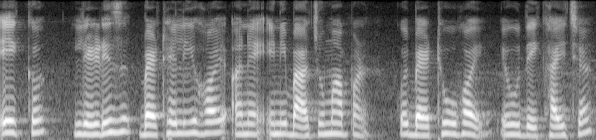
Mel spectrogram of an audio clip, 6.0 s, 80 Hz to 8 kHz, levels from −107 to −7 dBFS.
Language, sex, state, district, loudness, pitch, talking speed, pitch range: Gujarati, female, Gujarat, Valsad, -17 LUFS, 215 Hz, 140 wpm, 200-230 Hz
